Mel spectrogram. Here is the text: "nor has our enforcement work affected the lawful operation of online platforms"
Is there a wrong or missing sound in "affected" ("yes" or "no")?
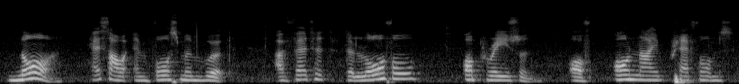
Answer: yes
